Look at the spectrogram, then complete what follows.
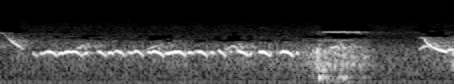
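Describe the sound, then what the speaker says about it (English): A single bird sings a sustained warbling whistle, steady and fairly close, then breaks into a short burst of lower fluttering notes and starts another rising phrase, heard alone against a quiet background. It is presented as a very rare nightingale. "That's a very rare nightingale."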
